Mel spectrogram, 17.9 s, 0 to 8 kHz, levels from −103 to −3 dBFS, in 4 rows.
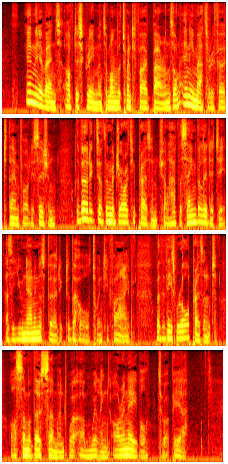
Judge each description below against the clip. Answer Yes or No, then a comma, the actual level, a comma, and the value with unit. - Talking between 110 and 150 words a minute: No, average, 185 wpm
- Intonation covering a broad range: No, average, 4.0 semitones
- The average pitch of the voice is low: Yes, low, 115 Hz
